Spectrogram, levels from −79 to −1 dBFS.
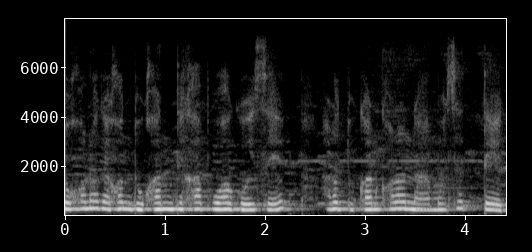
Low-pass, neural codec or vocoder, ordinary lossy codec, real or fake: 7.2 kHz; none; none; real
